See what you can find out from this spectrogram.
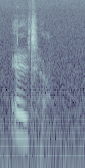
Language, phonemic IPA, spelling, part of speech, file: German, /ˈʔɛltɐ/, älter, adjective, De-älter.ogg
- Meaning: comparative degree of alt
